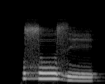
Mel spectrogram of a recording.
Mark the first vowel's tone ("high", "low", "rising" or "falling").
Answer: high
